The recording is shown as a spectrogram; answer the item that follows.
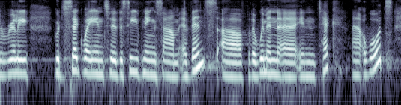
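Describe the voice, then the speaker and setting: A woman speaks at a medium pitch with a bright, sharp tone, recorded dry and close with no echo. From Australia. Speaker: payments industry executive, keynote speaker. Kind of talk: conference keynote speech. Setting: stage with audience at a summit. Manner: some hesitations and fillers.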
